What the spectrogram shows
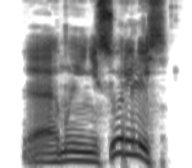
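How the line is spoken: Calm, surprised reply. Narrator (Russian): спокойно ответил я, удивляясь его неожиданному визиту

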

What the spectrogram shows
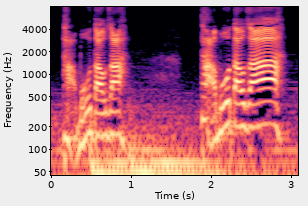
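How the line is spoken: Screaming. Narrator (Vietnamese): Ông Lưu gào thét

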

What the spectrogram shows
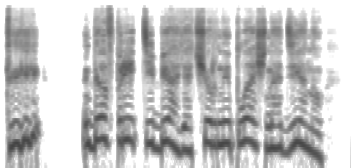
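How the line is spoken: Forced laugh. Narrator (Russian): выдавила смешок Ер

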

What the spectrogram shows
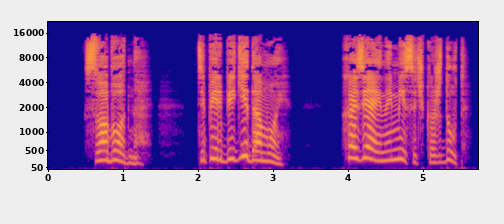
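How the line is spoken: Exhaling, then speaking. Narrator (Russian): выдохнул и произнес

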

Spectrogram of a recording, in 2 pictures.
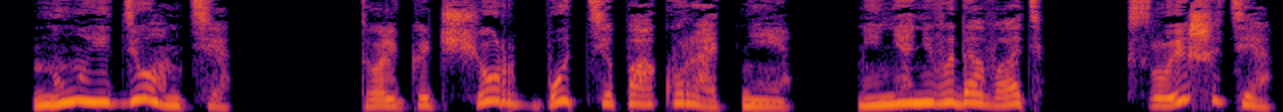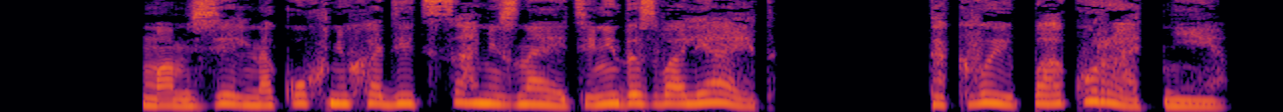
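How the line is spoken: Cheerful whisper. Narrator (Russian): весело шептала мне по пути Дуняша

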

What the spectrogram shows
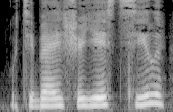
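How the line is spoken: Mocking question. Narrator (Russian): спросила я насмешливо

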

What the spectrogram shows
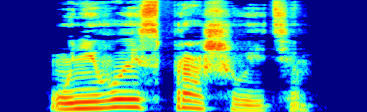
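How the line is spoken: Cold reply. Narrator (Russian): холодно ответила

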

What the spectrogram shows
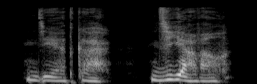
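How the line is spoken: Hoarse wheeze. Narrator (Russian): Хрипит он

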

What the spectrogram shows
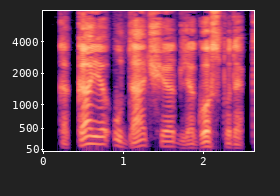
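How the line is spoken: Muttered. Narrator (Russian): пробормотал Павел

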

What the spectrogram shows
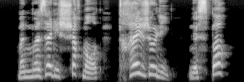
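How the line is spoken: Exclaiming in French. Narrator (French): s'écria en français Hortense

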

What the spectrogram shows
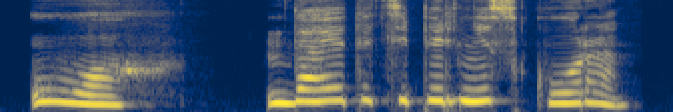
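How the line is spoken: Sighing. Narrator (Russian): вздохнула Кайта

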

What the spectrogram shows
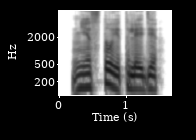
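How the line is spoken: Hoarse dragon voice. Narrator (Russian): ответил синеглазый дракон неожиданно хриплым голосом

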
